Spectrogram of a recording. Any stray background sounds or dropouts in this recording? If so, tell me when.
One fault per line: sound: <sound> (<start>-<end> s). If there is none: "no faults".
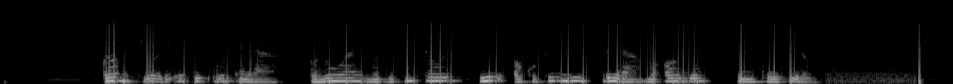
no faults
